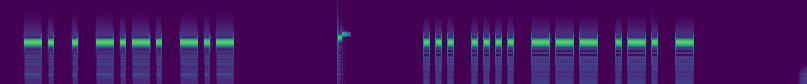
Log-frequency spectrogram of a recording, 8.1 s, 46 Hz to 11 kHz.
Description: Morse code, heard as a keyed tone, about 21 wpm, 700 Hz. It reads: NECK SHORT
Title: Sets of 5 Words Encore - New Word Drill - 20wpm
